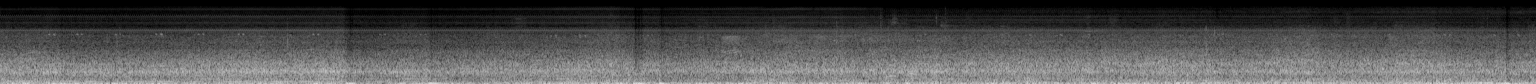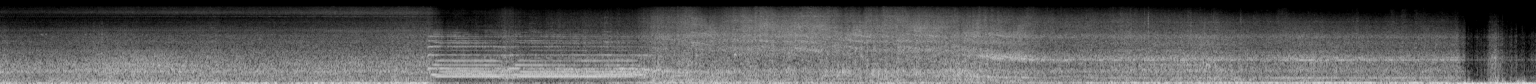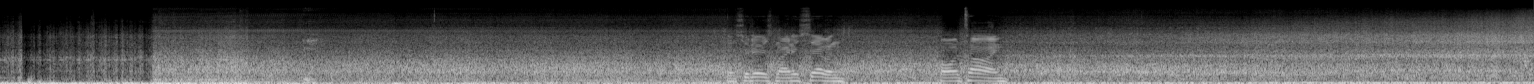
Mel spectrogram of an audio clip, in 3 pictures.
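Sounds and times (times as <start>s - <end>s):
passenger train passing: 0.0s - 46.0s
locomotive horn chord: 19.6s - 21.9s.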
